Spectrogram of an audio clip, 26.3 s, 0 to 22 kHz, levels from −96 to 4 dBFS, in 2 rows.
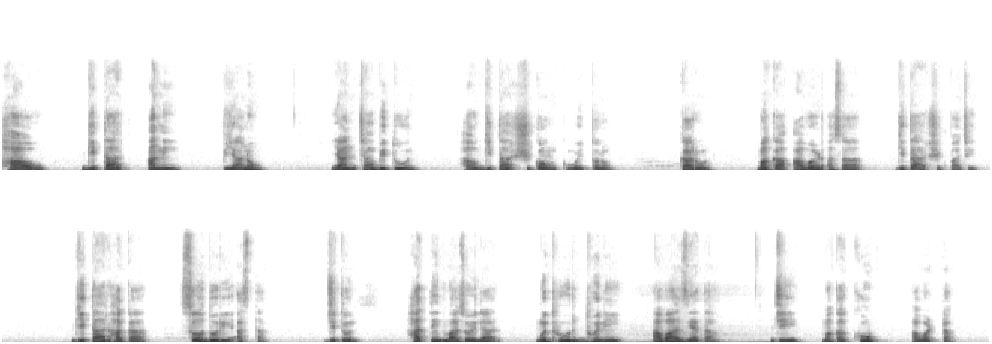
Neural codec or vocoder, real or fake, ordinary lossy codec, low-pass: vocoder, 48 kHz, 128 mel bands, Vocos; fake; none; 14.4 kHz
